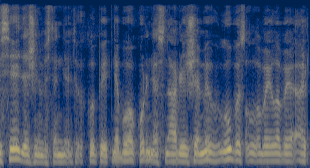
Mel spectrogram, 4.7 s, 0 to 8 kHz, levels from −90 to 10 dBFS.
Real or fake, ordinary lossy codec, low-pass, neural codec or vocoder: real; AAC, 32 kbps; 7.2 kHz; none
